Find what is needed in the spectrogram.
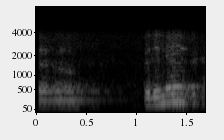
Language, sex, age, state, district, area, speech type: Bodo, male, 18-30, Assam, Chirang, rural, conversation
